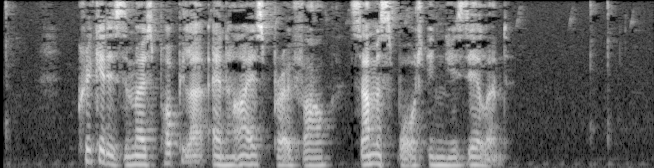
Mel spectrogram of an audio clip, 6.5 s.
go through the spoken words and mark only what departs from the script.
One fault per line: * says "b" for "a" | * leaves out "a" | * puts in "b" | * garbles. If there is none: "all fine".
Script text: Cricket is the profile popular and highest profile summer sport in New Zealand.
* says "most" for "profile"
